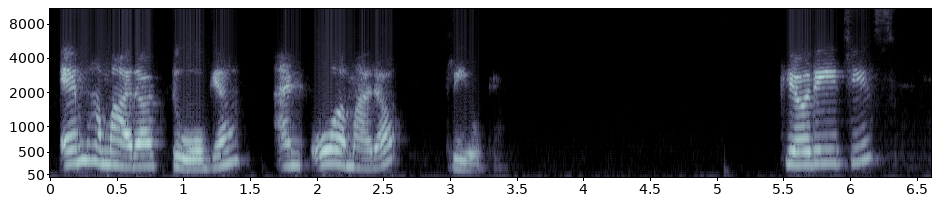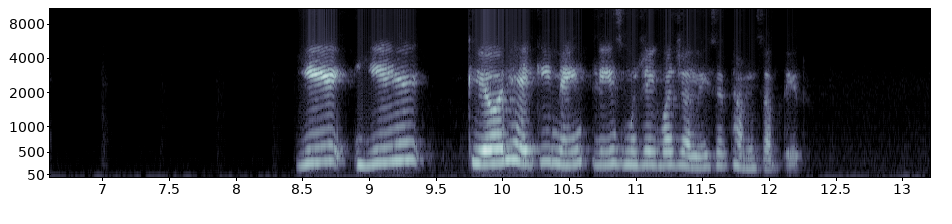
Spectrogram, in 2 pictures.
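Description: A young woman speaks calmly into a microphone, heard as if through an online call.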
